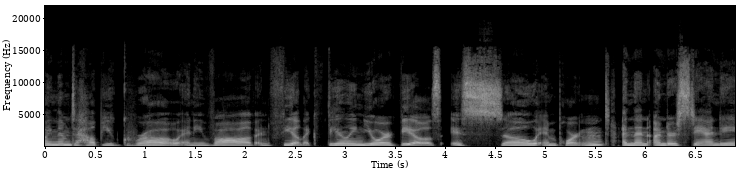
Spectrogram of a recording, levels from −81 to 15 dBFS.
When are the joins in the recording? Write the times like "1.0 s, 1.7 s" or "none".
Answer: 5.7 s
